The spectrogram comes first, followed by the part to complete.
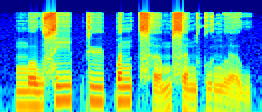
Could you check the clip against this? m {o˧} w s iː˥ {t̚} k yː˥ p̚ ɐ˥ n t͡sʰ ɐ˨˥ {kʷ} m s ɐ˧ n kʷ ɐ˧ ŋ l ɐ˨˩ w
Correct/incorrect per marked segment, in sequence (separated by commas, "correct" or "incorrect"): correct, incorrect, incorrect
